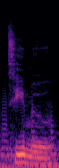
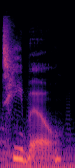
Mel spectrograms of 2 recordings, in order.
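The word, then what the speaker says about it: Temu: of that experience right that company is called teu and at least that's how I'm going to be pronouncing the name t e m u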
